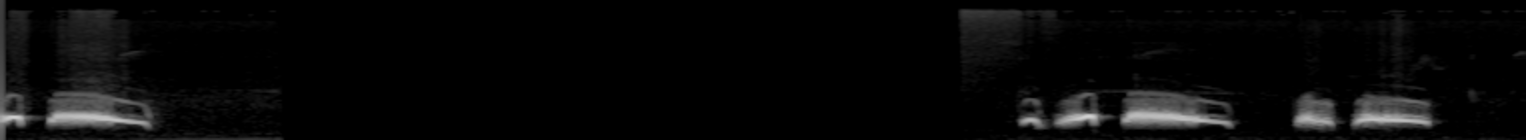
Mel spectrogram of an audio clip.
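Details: Spotted dove coos, male and female calls used for training and luring birds: a single low falling coo, a four-second silence, then a cluster of short and longer soft coos in quick succession.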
